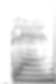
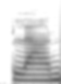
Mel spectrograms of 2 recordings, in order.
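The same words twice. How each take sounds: First: प्लान with a short "ae", as "plaen"; correct English vowel. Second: प्लान with a long open "aa", as "plaan"; wrong vowel. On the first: Teacher giving learners the English word, प्लान said as "plaen". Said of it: "इसको प्लान बोलते हैं". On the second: Teacher showing learners what to avoid, प्लान said as "plaan". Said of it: "नहीं बोलते". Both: Shown as a demonstration.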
